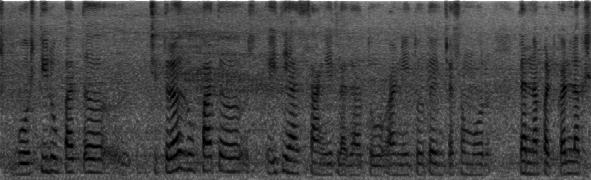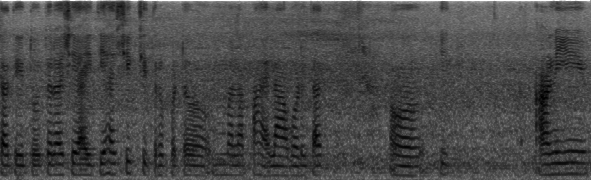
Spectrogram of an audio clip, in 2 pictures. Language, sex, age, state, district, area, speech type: Marathi, female, 45-60, Maharashtra, Palghar, urban, spontaneous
